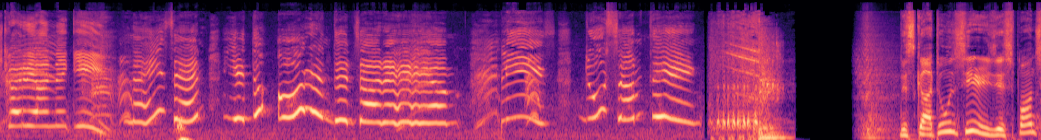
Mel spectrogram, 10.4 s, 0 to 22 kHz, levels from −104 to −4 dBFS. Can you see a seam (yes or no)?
yes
